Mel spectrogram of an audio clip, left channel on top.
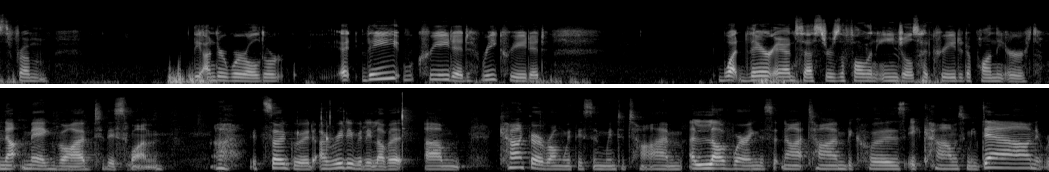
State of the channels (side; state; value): both; different; correlation 0.00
